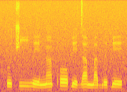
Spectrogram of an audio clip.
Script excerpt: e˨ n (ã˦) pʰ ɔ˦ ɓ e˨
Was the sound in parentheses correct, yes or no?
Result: yes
